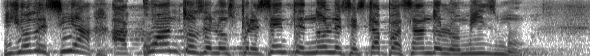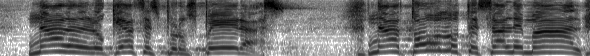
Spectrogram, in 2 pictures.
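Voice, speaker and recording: A Mexican preacher with a strikingly high voice delivers a fervent sermon. He keeps asking his listeners questions and acts out pleas to God as he goes. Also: fairly bright tone.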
